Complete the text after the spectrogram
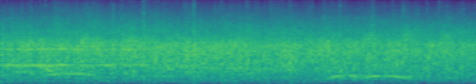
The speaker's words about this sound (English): So we've heard, you can clap on that. That is amazing, right?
